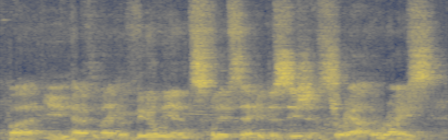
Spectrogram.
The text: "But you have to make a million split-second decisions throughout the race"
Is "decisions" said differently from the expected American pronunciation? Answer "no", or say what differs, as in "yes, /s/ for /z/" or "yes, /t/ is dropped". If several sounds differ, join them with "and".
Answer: no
